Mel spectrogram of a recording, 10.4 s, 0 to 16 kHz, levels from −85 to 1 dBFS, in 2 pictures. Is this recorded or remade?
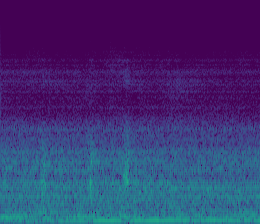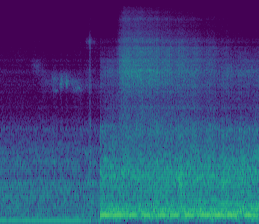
remade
